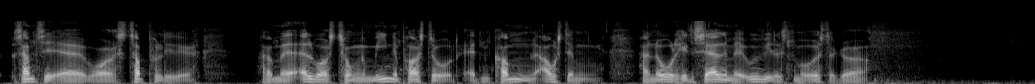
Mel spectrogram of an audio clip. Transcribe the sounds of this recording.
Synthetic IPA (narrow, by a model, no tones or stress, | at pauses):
sɑ̈mt͡sʰið̰ˠiæʋɒːst͡sʰɒ̽b̥̚pʰo̝lit͡sʰiɡ̥ɐ | hɑ̈meælʋɒst͡sʰɔ̽ŋəmiːnəpʰɒ̽sd̥ɔ̰̽ːðˠæd̥enkʰɒ̽mənəʔɑ̈ʊsd̥emne̝ŋhɑ̈nɔ̰̽ːð̩ˠhe̝̰ːld̥sæɐlimeuðˠʋil̰l̩sn̩meøsd̥ɐɡ̥ɶːɐ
